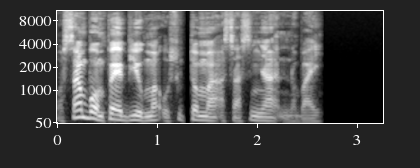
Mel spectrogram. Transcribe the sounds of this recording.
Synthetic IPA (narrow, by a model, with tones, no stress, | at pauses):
ɔ̰˨sã˦m˦bɔ˨m̩˨pʰɛ˦˨bi˦o˨mã˦ʔo˨su˦tʰɔ̃˦mã˨a̰˨sa˨sɪ˦ɲã˨n̩˨nʊ̃˨ba˦jɪ˦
